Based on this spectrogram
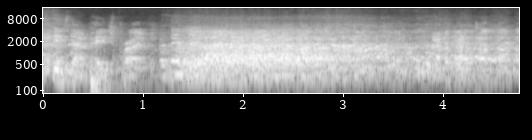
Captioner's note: audience laugh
